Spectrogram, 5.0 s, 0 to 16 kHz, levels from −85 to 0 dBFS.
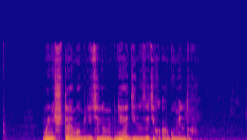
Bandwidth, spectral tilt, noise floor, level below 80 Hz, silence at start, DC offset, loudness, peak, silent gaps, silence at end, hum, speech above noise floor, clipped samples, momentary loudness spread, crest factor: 11.5 kHz; -6 dB/octave; -70 dBFS; -46 dBFS; 0.85 s; under 0.1%; -31 LUFS; -12 dBFS; none; 1.05 s; none; 40 dB; under 0.1%; 10 LU; 20 dB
